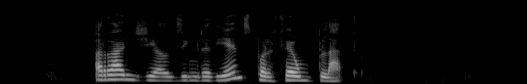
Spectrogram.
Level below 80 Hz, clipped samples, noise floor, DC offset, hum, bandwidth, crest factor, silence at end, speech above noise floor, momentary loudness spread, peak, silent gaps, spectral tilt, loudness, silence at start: -88 dBFS; under 0.1%; -86 dBFS; under 0.1%; none; 11.5 kHz; 22 dB; 1.9 s; 56 dB; 9 LU; -12 dBFS; none; -6 dB/octave; -30 LUFS; 0.95 s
